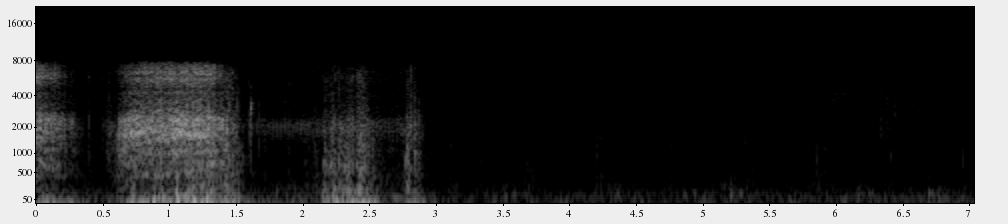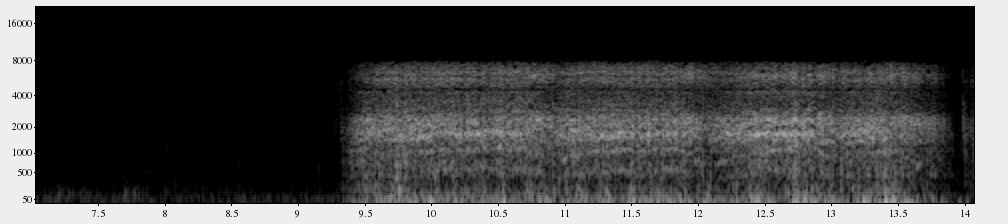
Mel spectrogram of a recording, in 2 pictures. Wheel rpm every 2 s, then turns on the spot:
50, 10, 0, 0, 20, 140, 80.
none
